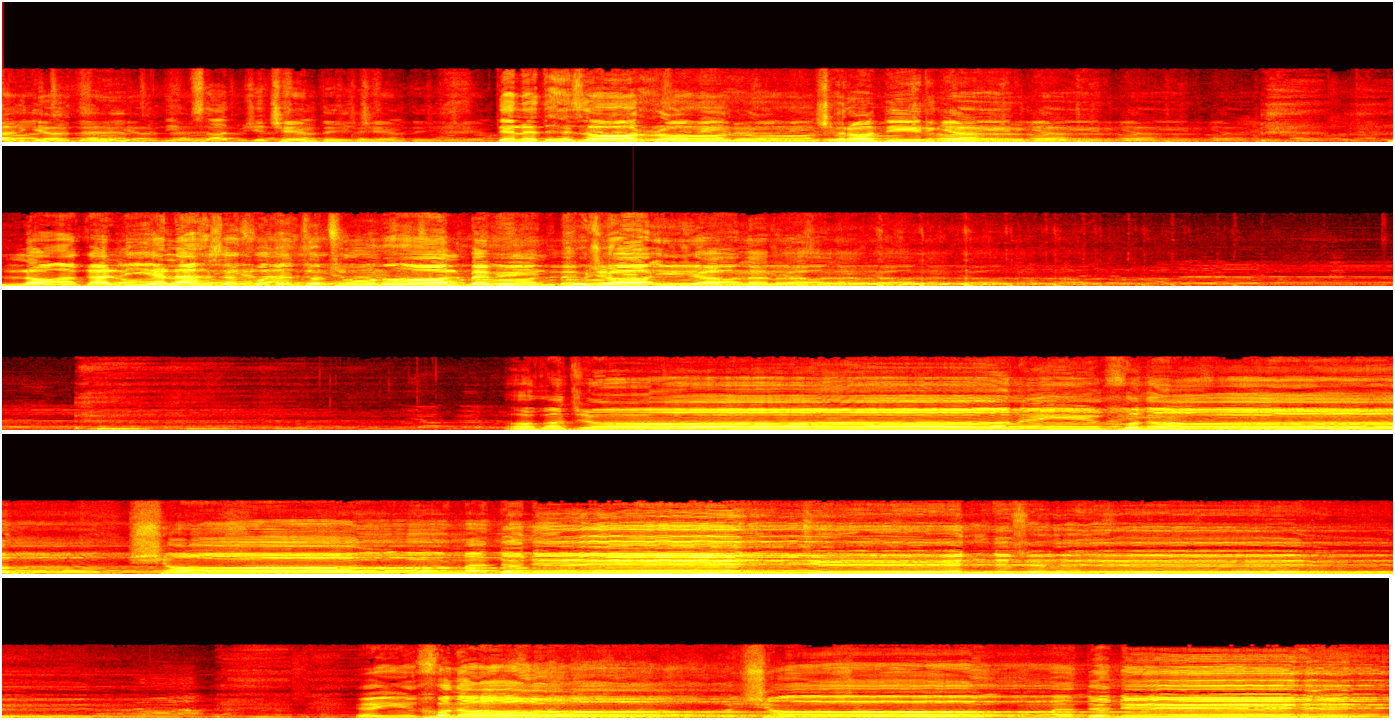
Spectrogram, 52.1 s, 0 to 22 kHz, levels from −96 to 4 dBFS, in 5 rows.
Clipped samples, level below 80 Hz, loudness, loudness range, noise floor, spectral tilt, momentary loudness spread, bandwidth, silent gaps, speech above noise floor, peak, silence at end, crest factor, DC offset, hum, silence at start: under 0.1%; -52 dBFS; -14 LUFS; 14 LU; -45 dBFS; -3 dB/octave; 19 LU; 12 kHz; none; 31 dB; 0 dBFS; 0 s; 16 dB; under 0.1%; none; 0 s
